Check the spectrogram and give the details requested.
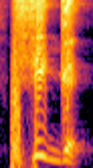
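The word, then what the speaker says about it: fig: ஆங்கில வார்த்தை பிக் tree பிக் எப் சவுண்ட்ல உச்சரிக்கணும் சி பிக் ட்ரீ இது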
